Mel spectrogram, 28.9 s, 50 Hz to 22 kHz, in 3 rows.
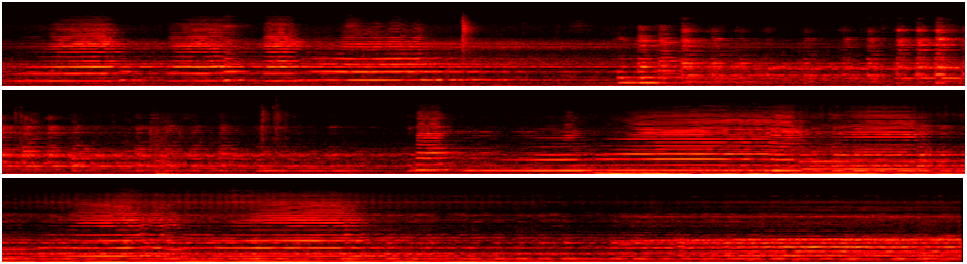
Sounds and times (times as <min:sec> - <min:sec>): Music: 0:00.0 - 0:28.8.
